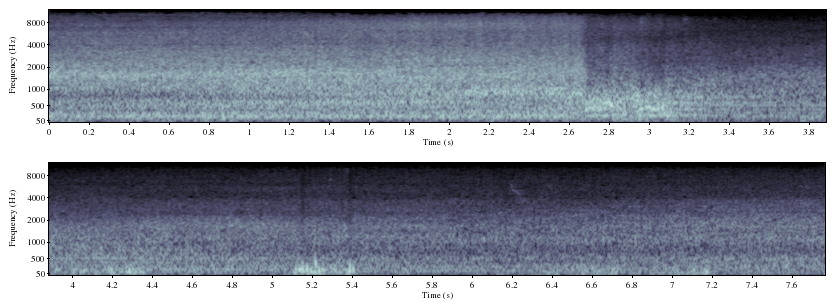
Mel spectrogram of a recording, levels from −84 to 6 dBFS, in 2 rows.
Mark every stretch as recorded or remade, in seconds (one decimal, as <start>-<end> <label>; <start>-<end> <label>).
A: 0.0-5.9 remade; 5.9-7.8 recorded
